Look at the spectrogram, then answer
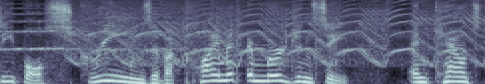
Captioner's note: sirens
